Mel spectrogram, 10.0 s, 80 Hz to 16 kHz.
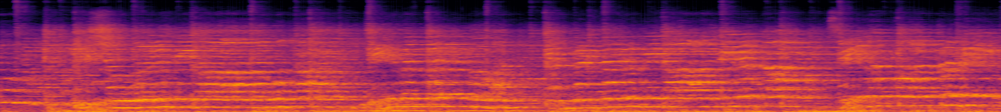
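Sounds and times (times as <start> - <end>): choir singing a hymn: 1.0 - 10.0.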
